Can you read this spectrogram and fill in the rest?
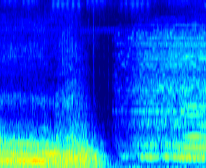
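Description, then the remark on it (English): A deep, rumbling roar from a glowing blue bear swells loudly for about a second, then fades into a lower, sustained growling tone. No one speaks. “It's turning into a glowing blue bear.”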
